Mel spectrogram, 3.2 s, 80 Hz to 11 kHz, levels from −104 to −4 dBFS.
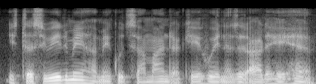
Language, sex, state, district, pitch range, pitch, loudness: Hindi, male, Assam, Kamrup Metropolitan, 90-100 Hz, 95 Hz, -17 LUFS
